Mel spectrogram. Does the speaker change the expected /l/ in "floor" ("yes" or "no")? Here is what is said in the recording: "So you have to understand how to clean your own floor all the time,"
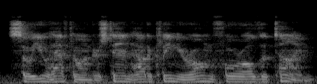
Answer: yes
